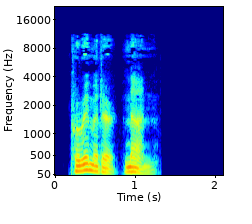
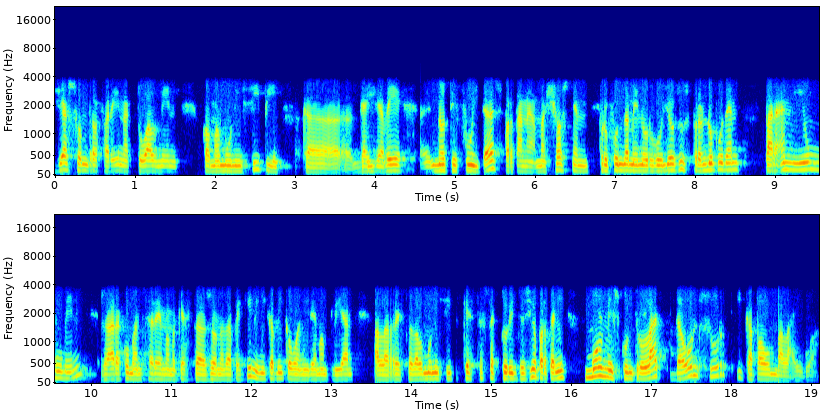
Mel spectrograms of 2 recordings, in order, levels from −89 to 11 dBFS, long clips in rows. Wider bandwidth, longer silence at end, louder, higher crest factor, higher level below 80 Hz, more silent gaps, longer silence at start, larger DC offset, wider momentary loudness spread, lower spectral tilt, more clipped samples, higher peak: first, 12 kHz vs 3.8 kHz; first, 0.85 s vs 0.1 s; about the same, -19 LUFS vs -21 LUFS; about the same, 18 dB vs 20 dB; first, -48 dBFS vs -62 dBFS; neither; first, 0.2 s vs 0.05 s; neither; about the same, 8 LU vs 9 LU; second, -7 dB/octave vs -12 dB/octave; neither; second, -4 dBFS vs 0 dBFS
